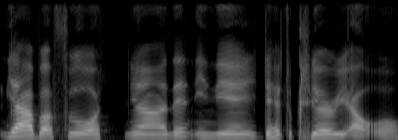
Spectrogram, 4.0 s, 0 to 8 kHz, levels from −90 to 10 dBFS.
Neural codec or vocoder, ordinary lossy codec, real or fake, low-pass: none; none; real; none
